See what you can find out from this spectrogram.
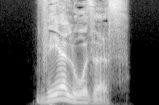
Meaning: strong/mixed nominative/accusative neuter singular of wehrlos
- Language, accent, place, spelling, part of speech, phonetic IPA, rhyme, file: German, Germany, Berlin, wehrloses, adjective, [ˈveːɐ̯loːzəs], -eːɐ̯loːzəs, De-wehrloses.ogg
